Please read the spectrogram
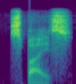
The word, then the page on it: spice: American English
